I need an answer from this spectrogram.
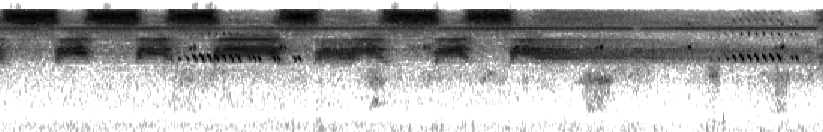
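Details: Insects in an open-air strawberry field at planting time, picked up by a dropped phone: steady cycles of shrill hissing bursts roughly every second, with brief rattling pulse trains around two seconds in and near the end.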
